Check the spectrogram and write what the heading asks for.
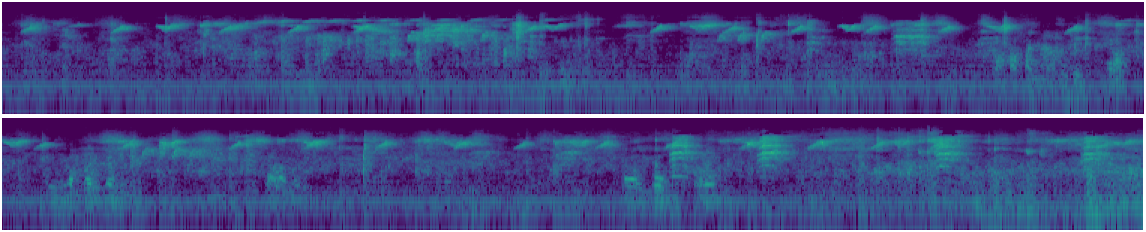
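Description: Small birds chirping rapidly and continuously, many short high calls a second, with a faint steady low hum underneath.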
